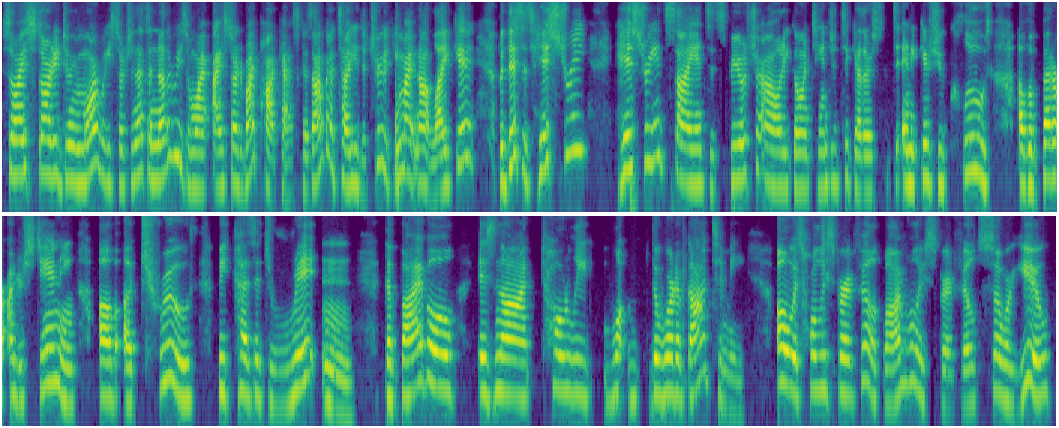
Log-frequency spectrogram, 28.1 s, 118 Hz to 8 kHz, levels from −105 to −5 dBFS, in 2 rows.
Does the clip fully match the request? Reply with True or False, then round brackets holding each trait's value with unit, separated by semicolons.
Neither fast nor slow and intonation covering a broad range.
False (170 wpm; 3.6 semitones)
